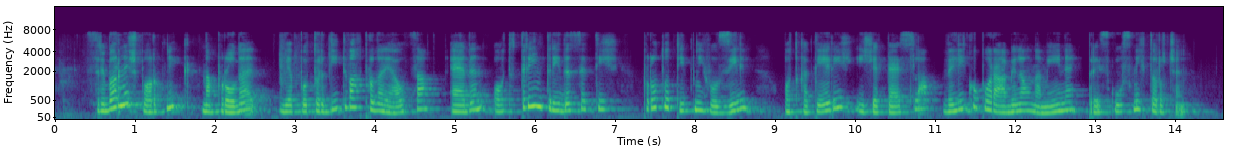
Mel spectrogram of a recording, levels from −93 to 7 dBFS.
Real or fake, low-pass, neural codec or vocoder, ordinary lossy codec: fake; 7.2 kHz; codec, 16 kHz, 4 kbps, X-Codec, HuBERT features, trained on balanced general audio; none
